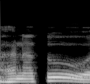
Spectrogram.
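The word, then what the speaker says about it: 放す: Ya Hanasu pelafalannya sama dengan Hanasu ngomong ya, tapi di sini Hanasu melepaskan ya.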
